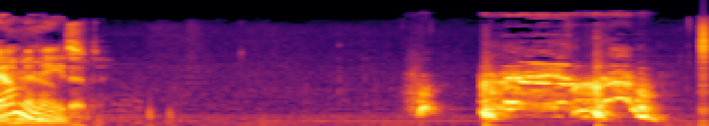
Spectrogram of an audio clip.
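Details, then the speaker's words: Simulated, deliberately acted coughs in a cough-etiquette demonstration: a couple of short, loud coughs into the sleeve, separated by a pause, with brief voices before and after. "you will now see a series of coughs and sneezes performed by random subjects"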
